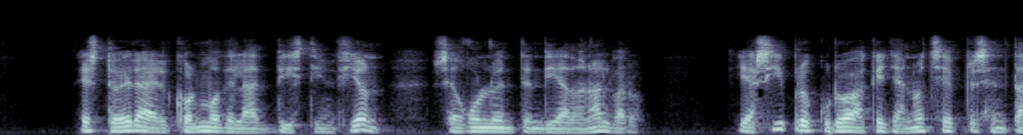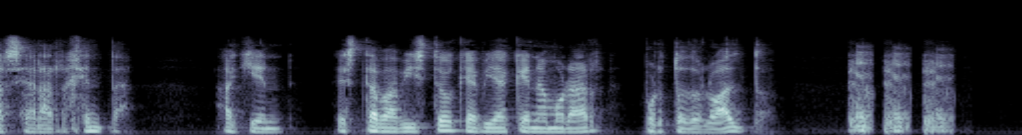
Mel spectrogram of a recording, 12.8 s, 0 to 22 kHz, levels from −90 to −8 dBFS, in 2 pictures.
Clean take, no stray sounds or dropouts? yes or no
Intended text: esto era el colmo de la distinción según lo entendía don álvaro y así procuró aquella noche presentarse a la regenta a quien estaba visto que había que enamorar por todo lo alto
no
